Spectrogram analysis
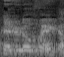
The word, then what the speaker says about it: Pteridophyta: थैलोफाइटा, ब्रायोफाइटा, टेरिडोफाइटा। किसमें? थैलो, ब्रायो, टेरिडो। नाउ टेरिडो क्यों? P silent होता है।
